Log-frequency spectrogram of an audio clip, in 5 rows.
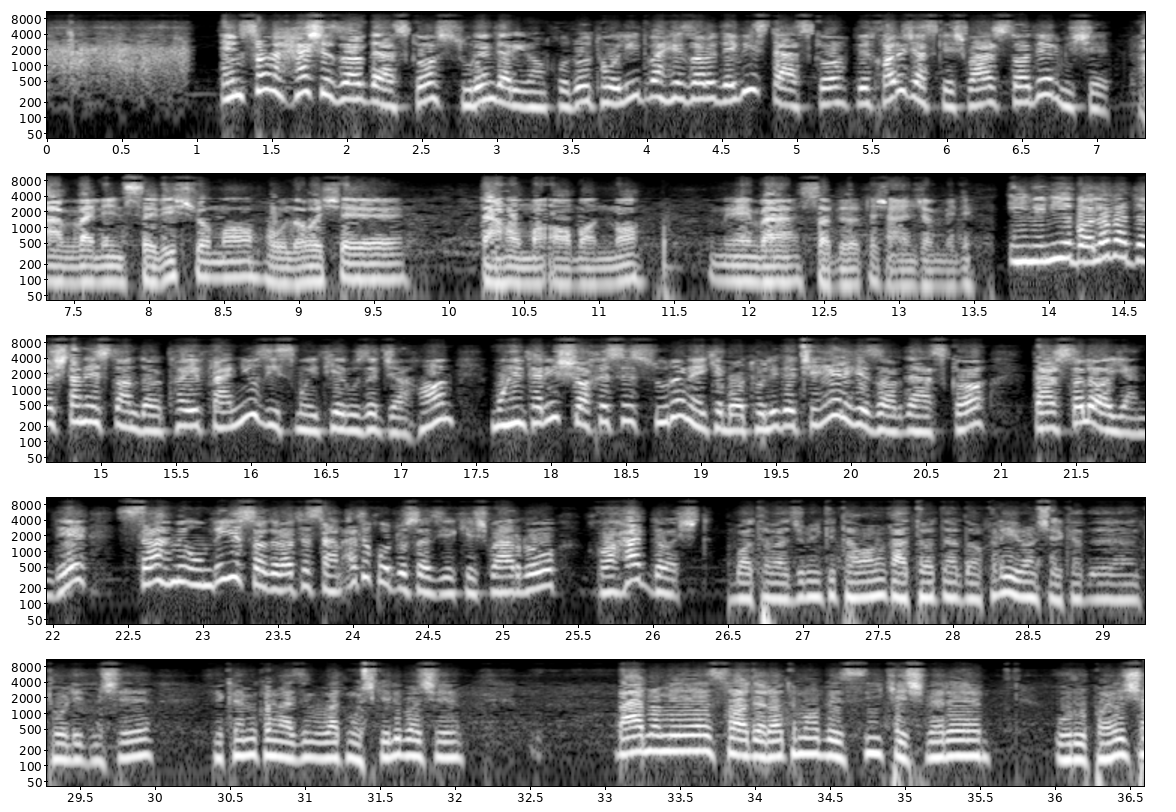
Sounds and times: Speech: 1.1s - 32.2s, 33.0s - 36.5s.

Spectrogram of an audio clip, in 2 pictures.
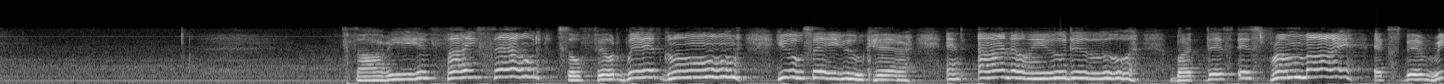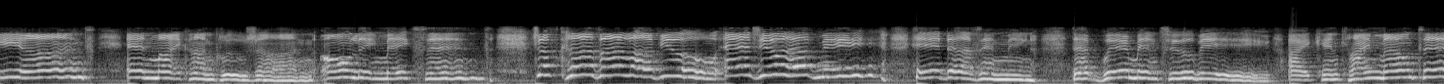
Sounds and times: Female singing: 3.4s - 28.8s.

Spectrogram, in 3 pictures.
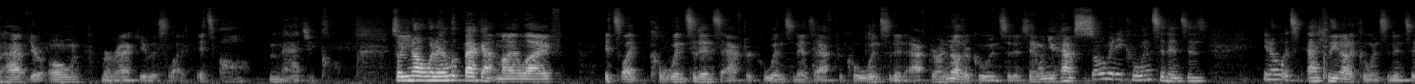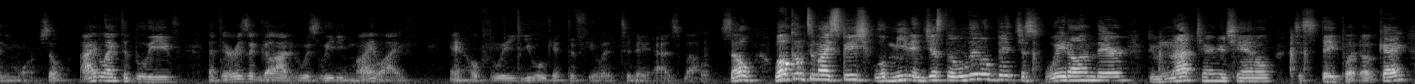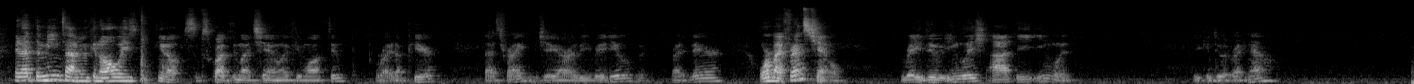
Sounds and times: Male speech, man speaking: 0.0s - 39.1s, 40.2s - 41.1s.

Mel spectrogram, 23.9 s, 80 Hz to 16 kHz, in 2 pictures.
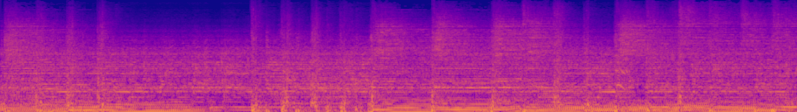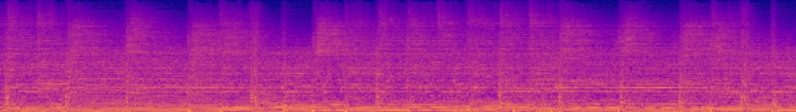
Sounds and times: Music: 0.0s - 23.9s.

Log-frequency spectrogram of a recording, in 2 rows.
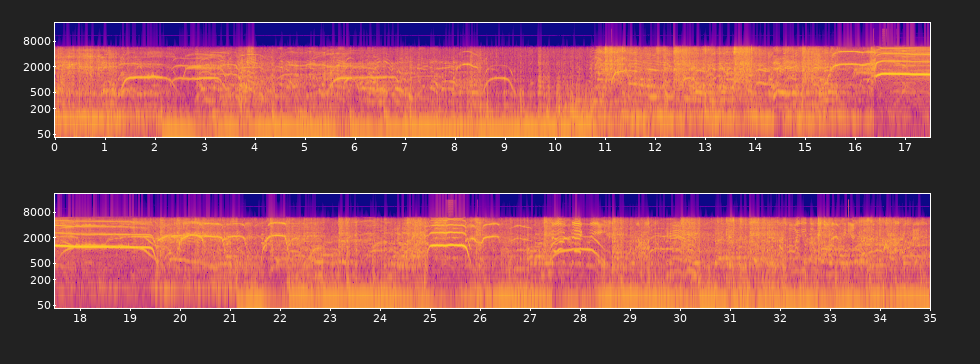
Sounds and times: Crowd: 0.0s - 35.0s
Cheering: 1.0s - 9.7s, 13.5s - 31.6s.

